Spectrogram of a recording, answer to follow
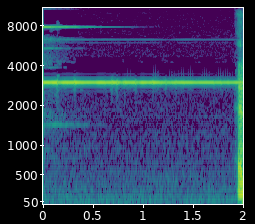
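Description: A single bell-like ding: one high, steady ringing tone that slowly fades.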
